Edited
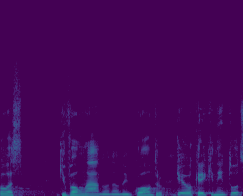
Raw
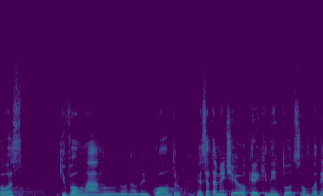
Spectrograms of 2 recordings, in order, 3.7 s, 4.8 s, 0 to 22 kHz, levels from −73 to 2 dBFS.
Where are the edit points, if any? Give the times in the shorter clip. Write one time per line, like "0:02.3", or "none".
0:01.5
0:02.7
